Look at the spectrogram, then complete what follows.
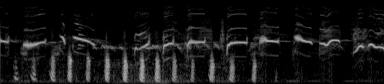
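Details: Tame caged Chinese hwamei giving a sustained whistled line over a fast series of sharp, clipped pulses, then clear looping whistled notes to the end.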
